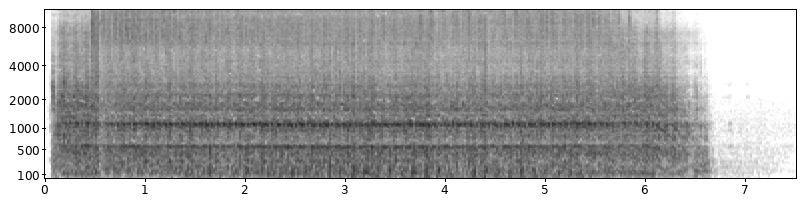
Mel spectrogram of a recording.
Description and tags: New pencil inserted, electric pencil sharpener sharpens for five seconds, pencil removed, motor dies.
sharpener, pencil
